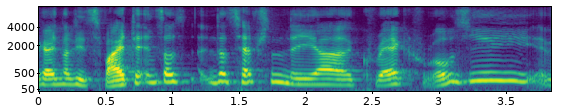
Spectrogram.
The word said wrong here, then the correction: Rousseau: Rousseau, Gregory Rousseau.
